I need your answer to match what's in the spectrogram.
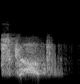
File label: enemy detected mood med, speech pol; War Thunder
